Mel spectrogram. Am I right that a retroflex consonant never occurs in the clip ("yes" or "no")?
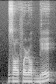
no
